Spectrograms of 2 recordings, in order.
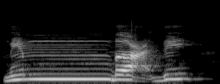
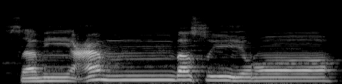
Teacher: Nah, jadi suara nun sukun ditukar menjadi suara mim mati. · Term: iklab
